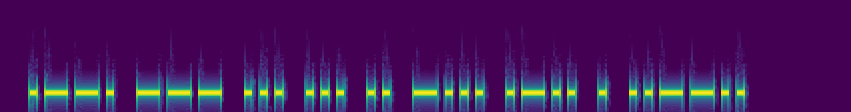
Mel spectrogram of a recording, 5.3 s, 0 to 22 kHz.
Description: Morse code, heard as a keyed tone, about 25 wpm, 700 Hz. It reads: POSSIBLE?
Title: 4x Word-Spacing - Sentences from Top 500 Words - 25wpm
